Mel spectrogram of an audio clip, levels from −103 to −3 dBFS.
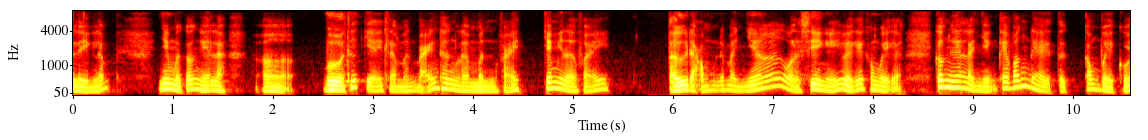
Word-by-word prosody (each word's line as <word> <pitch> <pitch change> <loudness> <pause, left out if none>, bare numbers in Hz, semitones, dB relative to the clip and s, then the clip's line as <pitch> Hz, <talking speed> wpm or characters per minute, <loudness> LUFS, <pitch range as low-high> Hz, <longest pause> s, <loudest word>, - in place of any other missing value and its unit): liền 100 -2 +1
lắm, - - -3 0.5
nhưng 150 0 +4
mà 125 - +3
có 135 - +1
nghĩa 120 -5 0
là, 115 -4 0 0.3
ờ, 105 -1 -1 0.3
vừa 125 -1 +9
thức 190 +10 -2
dậy 110 -1 -1
là 110 - -3
mình 105 +1 -5
bản 145 +10 -2
thân 150 -5 0
là 110 -2 -2
mình 100 -1 -2
phải, 130 +6 -3 0.2
giống 165 +1 +3
như 150 - +1
là, 105 -4 0
phải 120 +9 -5 0.6
tự 110 +4 +7
động 115 -1 -2
để 120 - -6
mà 120 - -5
nhớ, 135 - -1
hoặc - - +1
là 100 - -3
suy 140 +6 +2
nghĩ 115 +4 0
về 115 - +3
cái 140 +3 0
công 135 -3 -3
việc 105 -2 0
á. - - -3 0.3
Có 200 - +7
nghĩa 185 -2 +4
là 170 -7 +1
những 105 -3 -3
cái 170 - -1
vấn 190 +5 +1
đề 115 - -2
từ 100 - -4 0.2
công 145 -1 -3
việc 110 -6 -1
của 105 - -2
120 Hz, 265 wpm, -21 LUFS, 105-145 Hz, 0.6 s, vừa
